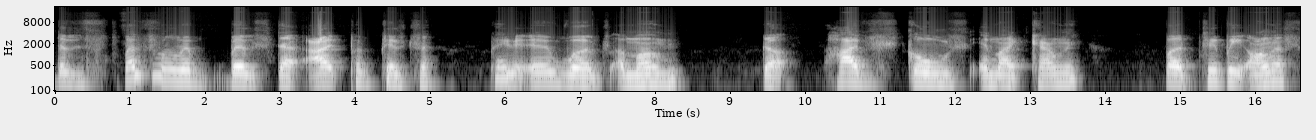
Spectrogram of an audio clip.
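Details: Adult male speaker; dysarthria (cerebral palsy).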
